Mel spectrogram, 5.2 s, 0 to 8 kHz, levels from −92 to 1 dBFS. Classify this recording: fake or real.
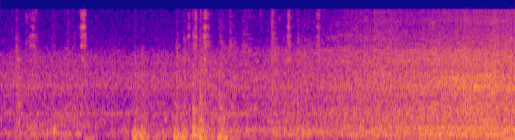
real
